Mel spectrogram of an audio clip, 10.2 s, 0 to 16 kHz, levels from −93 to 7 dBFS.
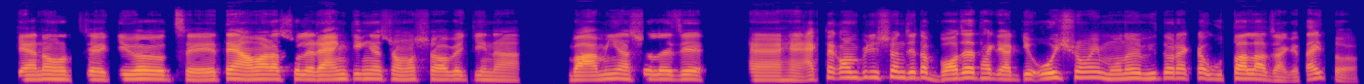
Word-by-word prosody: কেন 150 +1 +2 0.2
হচ্ছে, 150 0 -6 0.2
কিভাবে 160 0 +2
হচ্ছে? 145 -1 -7 0.2
এতে 145 +5 +1
আমার 160 +1 +5
আসলে 155 -1 -2
র‍্যাংকিনং 165 +2 +2
এর 160 - -4
সমস্যা 150 +1 -2
হবে 150 +1 -2
কিনা? 135 -3 -4 0.5
বা 140 - +3
আমি 160 +4 -4
আসলে 160 0 -3
যে - - +2 0.5
হ্যাঁ, 130 -1 0
হ্যাঁ, 125 -2 -1
একটা 215 - -2
কম্পিটিশন 215 +2 -1
যেটা 205 0 +1
বজায় 185 +5 +3
থাকে 180 -3 -2
আরকি 150 +3 -5
ঐ - - +5 0.2
সময় 215 0 -1
মনের 180 +3 -1
ভিতরে 195 +1 -2
একটা 190 - -3
উতালা 170 -1 +3
জাগে। 110 -1 -5
তাই 185 - +1
তো? - - -7
160 Hz, 195 wpm, -23 LUFS, 150-185 Hz, 0.5 s, আমার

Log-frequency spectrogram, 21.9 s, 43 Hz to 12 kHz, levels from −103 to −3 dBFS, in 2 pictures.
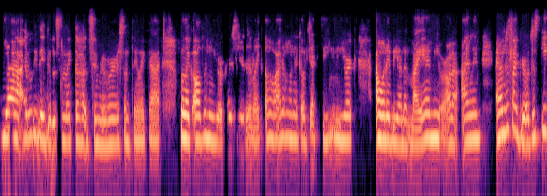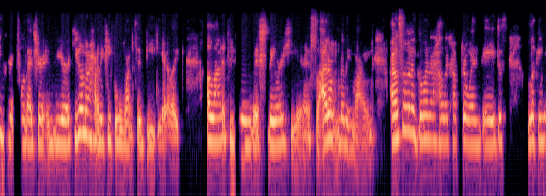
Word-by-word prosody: yeah, 235 -1 +5
I - - 0
believe 240 +1 -1
they 215 -1 +6
do 200 - -2
this 180 - -2
in, 210 - -2
like, 205 +1 -3
the 210 - 0
Hudson 195 -1 -3
River 190 +1 -1
or 200 - -4
something 195 - -4
like 70 0 -4
that. 70 0 -3 0.4
But, 235 - +9
like, 215 -1 +6
all 215 0 +5
the 230 - -3
New 225 -1 +2
Yorkers 410 - -4
here, 415 -1 -7
they're 430 - -3
like, - - -5
"Oh, 225 -1 -1
I - - 0
don't 235 0 -2
wanna 225 -1 -1
go 210 - -3
jet 205 - -5
skiing 215 +1 -5
in 235 - -2
New 225 -1 +1
York, 215 0 +1 0.5
I - - +9
wanna 215 -1 +6
be 210 -1 0
out 195 - -2
in 190 - -5
Miami 225 - +3
or - - -5
on - - 0
an 195 - -2
island." 220 +3 +1 0.3
And 235 - +5
I'm 255 +2 +5
just 295 +2 -2
like, 275 -5 +1
"Girl, 200 -3 +3
just 230 +3 -3
be 275 -4 +1
grateful 200 -1 -5
that 190 0 -2
you're 195 -1 +1
in 200 - -5
New 200 - -3
York, 195 0 +3
you 225 - +2
don't 265 0 +6
know 245 -2 +2
how 220 - 0
many 195 0 +1
people 190 - -1
want 90 - -3
to - - +1
be 265 +8 -5
here." - - -2
Like, - - -2 0.5
a - - +6
lotta 205 +3 +3
people 200 -4 -1
wish - - -1
they 190 -1 +5
were 190 +1 0
here, 220 +6 -6
so 230 - -4
I - - +7
don't 230 0 +2
really 190 -4 -3
mind. 250 - -8 0.3
I 205 - +6
also 235 +6 +2
wanna 275 -2 +2
go 215 0 0
on 215 - -2
a 215 - -6
helicopter 200 0 -4
one 190 0 -4
day 190 -1 -1
just 210 +1 -5 0.4
looking 205 +1 -1
210 Hz, 250 wpm, -20 LUFS, 195-230 Hz, 0.5 s, But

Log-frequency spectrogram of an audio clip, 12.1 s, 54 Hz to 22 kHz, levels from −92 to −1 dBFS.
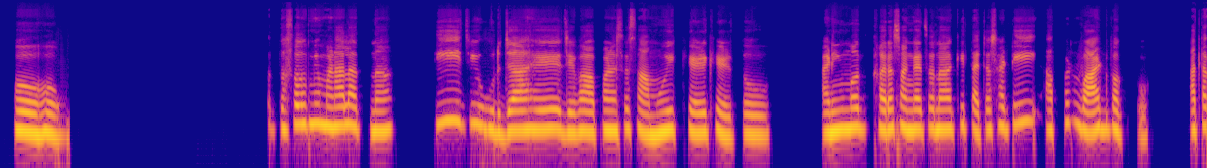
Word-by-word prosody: हो, 200 -2 +5
हो. 175 -3 0 2.0
तर - - -15
तसं 260 +4 0
तुम्ही 265 0 +1
म्हणालात 245 0 +3
ना, 205 0 +1 0.5
ती 290 +2 +1
जी 270 - -4
ऊर्जा 210 -4 +1
आहे, 215 +1 +2
जेव्हा 195 +1 +1
आपण 200 +2 0
असे 210 +2 -2
सामूहिक 200 0 +2
खेळ 195 -3 +1
खेळतो 180 -2 -2 0.5
आणि 195 +2 +4
मग 225 +1 +2
खरं 215 -1 +2
सांगायचं 220 -1 +1
ना 220 0 +3
की 245 - -7
त्याच्यासाठी 240 +8 -3
आपण 245 +7 -7
वाट 200 0 +4
बघतो. 195 -6 -5 0.4
आता 210 +3 -1
215 Hz, 140 wpm, -20 LUFS, 195-235 Hz, 2.0 s, हो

